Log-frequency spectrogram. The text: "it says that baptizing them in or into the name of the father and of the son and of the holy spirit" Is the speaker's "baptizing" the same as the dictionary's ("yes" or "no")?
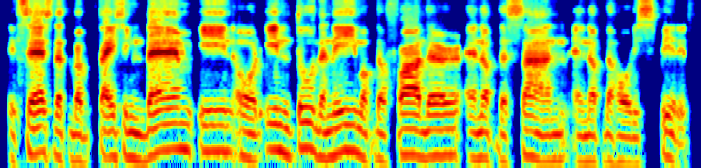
no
